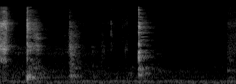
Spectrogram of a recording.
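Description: Metal spatula scraping and knocking against a metal kadhai while spices and fenugreek leaves are stirred: four short strokes, the last about a second and a half in.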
